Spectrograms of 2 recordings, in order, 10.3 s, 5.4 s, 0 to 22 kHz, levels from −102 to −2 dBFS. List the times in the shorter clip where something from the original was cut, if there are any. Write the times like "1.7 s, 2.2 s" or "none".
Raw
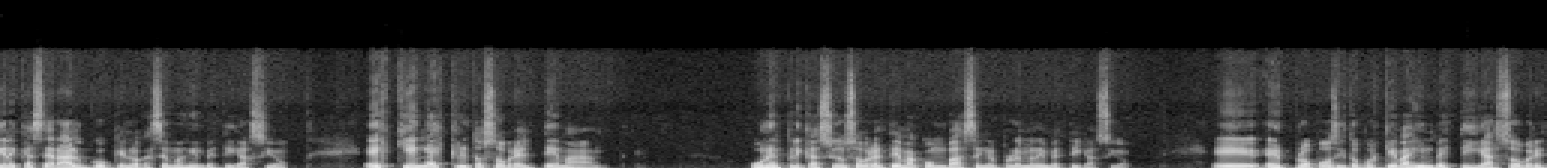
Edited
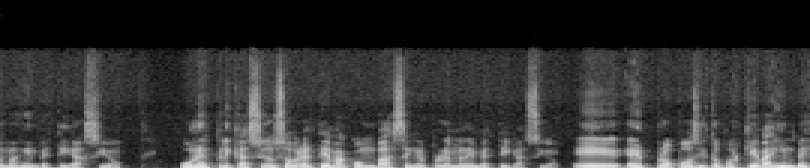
1.0 s, 3.8 s

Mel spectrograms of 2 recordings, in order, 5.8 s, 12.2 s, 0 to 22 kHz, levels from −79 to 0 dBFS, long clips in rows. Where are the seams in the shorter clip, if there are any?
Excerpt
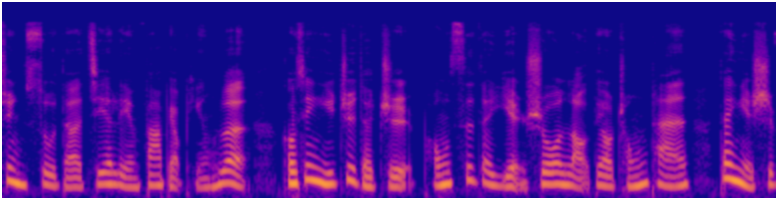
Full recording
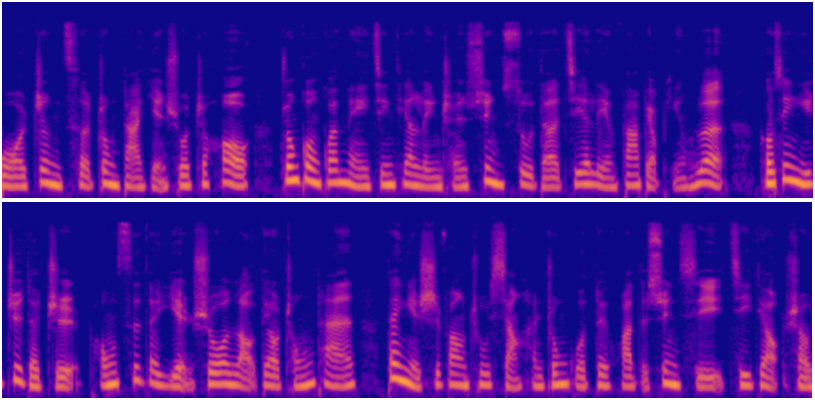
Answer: none

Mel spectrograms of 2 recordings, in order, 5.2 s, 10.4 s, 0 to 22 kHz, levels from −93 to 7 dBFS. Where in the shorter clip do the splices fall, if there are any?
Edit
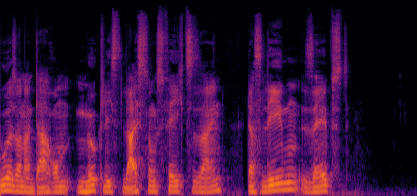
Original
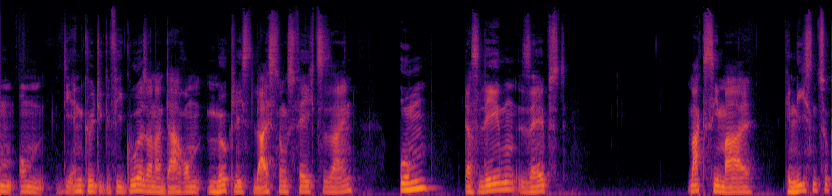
3.0 s

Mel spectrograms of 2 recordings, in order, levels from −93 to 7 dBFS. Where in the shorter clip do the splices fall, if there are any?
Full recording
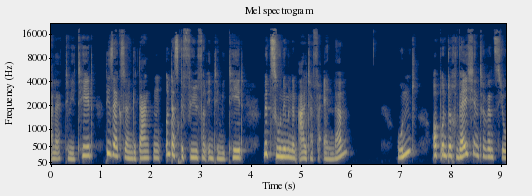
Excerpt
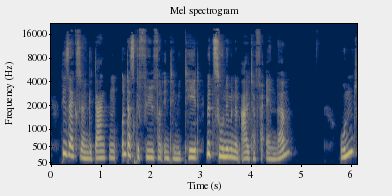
3.0 s

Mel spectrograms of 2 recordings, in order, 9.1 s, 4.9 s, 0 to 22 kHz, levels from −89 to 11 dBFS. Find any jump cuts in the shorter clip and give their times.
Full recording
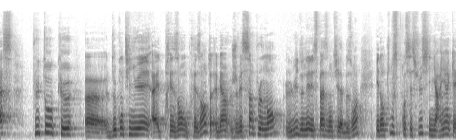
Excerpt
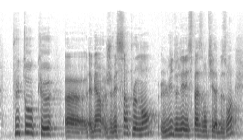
1.8 s

